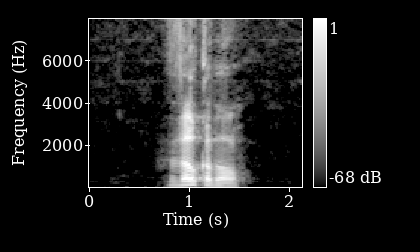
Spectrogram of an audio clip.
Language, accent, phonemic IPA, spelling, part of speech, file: English, US, /ˈvoʊkəbl̩/, vocable, noun / adjective, En-us-vocable.ogg
- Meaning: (noun) 1. A word or utterance, especially with reference to its form rather than its meaning 2. A syllable or sound without specific meaning, used together with or in place of actual words in a song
